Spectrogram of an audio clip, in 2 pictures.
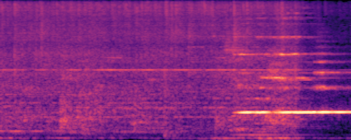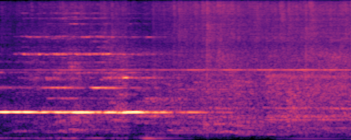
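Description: Electronic ambient sound: a low rumbling drone, then a loud, steady high tone with fainter higher tones above it, held for about four seconds from about three and a half seconds in, before fading back to a quieter drone.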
